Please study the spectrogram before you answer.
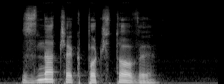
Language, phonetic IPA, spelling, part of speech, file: Polish, [ˈznat͡ʃɛk pɔt͡ʃˈtɔvɨ], znaczek pocztowy, noun, Pl-znaczek pocztowy.ogg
